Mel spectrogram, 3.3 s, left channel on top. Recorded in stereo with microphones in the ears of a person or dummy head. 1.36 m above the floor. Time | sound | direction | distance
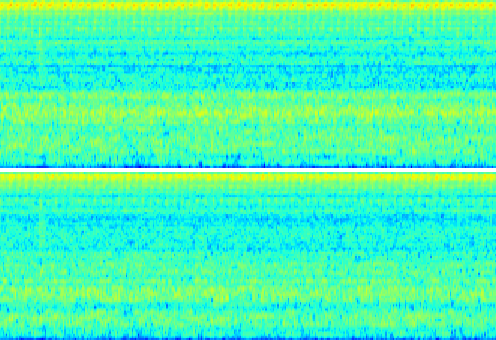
0.0 | an insect | 45° left (ahead or behind) | 1.9 m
